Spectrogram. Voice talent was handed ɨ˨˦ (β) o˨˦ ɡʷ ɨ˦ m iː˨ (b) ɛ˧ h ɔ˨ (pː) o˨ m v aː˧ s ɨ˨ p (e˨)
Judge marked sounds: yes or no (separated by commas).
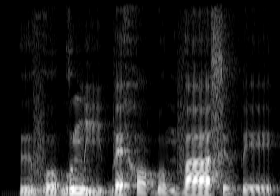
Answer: no, yes, no, yes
